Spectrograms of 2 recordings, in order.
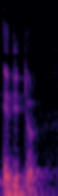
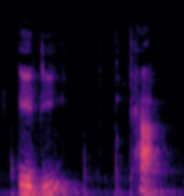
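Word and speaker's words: editor: Next, তো last তিনটা শব্দ হচ্ছে একটা সম্পাদক, সম্পাদক ইংরেজি কি এডিটর, আমরা বলি হচ্ছে এডিটর। সঠিক উচ্চারণটা এডিটর হবে না, সঠিক উচ্চারণটা হবে এরকম, এডিঠা।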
